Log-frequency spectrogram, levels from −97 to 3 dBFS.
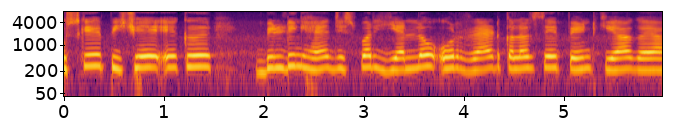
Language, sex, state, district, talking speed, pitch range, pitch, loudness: Hindi, female, Uttar Pradesh, Shamli, 150 wpm, 225-255 Hz, 240 Hz, -12 LUFS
